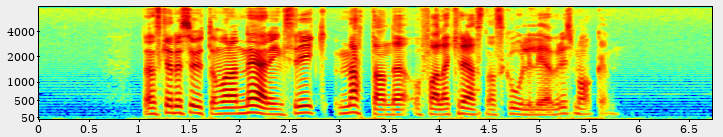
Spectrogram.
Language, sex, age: Swedish, male, 27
